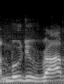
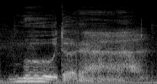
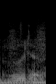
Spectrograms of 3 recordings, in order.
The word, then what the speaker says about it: Muda Ra: You got to say it with a Jamaican accent. It's a Mudu Ra, man. – No. Muda Ra. – Muda Ra. – Because then when you say it like that, it sounds like murderer.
